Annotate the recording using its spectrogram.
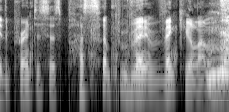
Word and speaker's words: vinculum: I'm going to mispronounce this, but it's a... – Vinculum? – Vinculum, yeah. It's a great Scrabble word, by the way. V-I-N-C-U-L-U-M.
